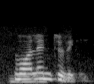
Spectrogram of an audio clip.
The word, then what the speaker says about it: voluntary: Voluntary. Voluntary. Should be a verb. It should be adjective. Should Adjective, yes. Stress on first syllable. first syllable. Stress on first syllable.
